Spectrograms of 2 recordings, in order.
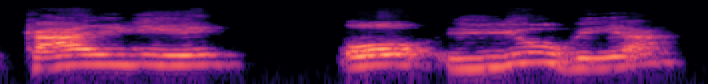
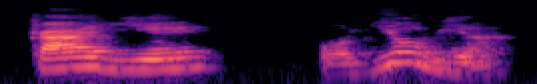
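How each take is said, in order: First: The ll is a lateral, L-like sound. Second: The ll is a Y-like approximant sound. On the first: This is the traditional pronunciation kept in some places. "se pronuncia lle, ... es una lateral" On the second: This is how most Spanish speakers say it today. "Utilizamos una ... aproximante que es la Y"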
